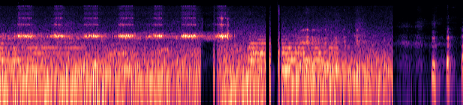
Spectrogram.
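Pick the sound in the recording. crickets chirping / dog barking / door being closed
crickets chirping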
